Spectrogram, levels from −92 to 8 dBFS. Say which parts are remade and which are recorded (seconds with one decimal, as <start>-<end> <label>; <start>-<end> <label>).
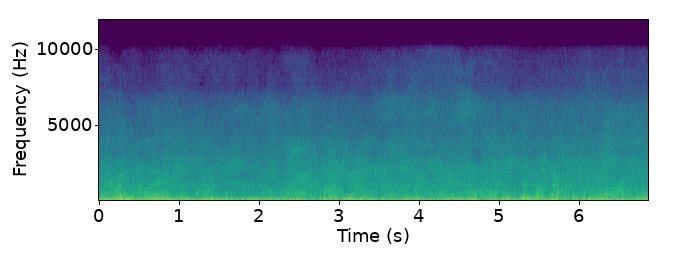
0.0-5.5 remade; 5.5-6.0 recorded; 6.0-6.9 remade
